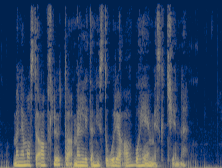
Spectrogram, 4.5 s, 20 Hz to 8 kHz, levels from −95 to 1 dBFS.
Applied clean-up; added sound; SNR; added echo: none; Purr; 17 dB; none.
